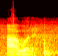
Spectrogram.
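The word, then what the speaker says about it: hour: तो शुरू में अगर हम लोग पढ़ रहे हैं, उच्चारण कर रहे हैं, तो ध्वनि आपका कैसा आ रहा है? शुरू में देखिएगा तो अ के बाद आ रहा है, कहने का मतलब अ और औ के बीच में आ रहा है, इसलिए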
